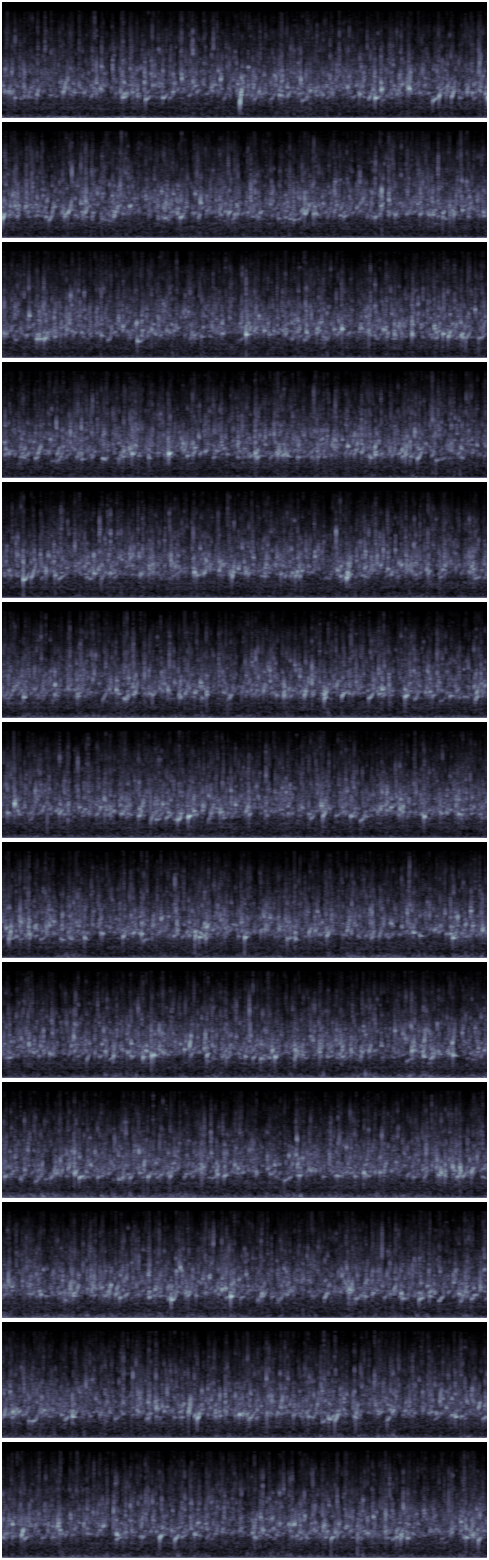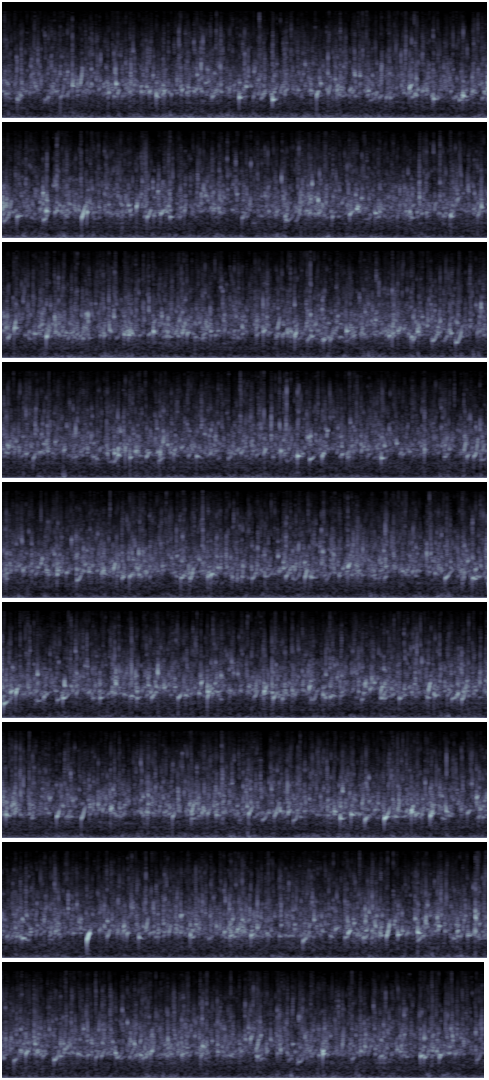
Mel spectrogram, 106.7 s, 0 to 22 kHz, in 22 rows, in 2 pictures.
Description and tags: national water 06
One in a series of recordings of a small stream that flows into the Colorado River somewhere deep in the Grand Canyon. This series is all the same stream but recorded in various places where the sound was different and interesting.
